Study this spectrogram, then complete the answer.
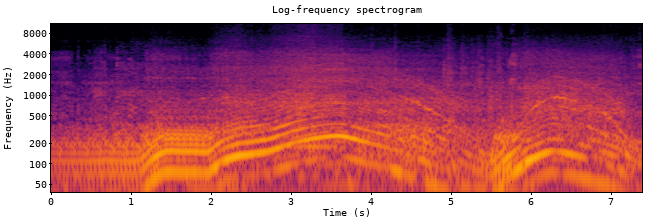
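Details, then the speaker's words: Mazda pulling away after flux-core MIG welding of the exhaust gasket leak; smooth rising and falling engine note with no rasp or ticking, exhaust now quiet and sealed. "wow that thing is quiet a look at that just peeling off like it's his day job"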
